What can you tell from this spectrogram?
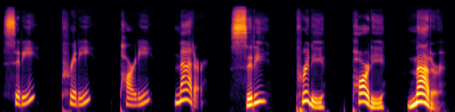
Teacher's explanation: It's like a very fast D sound. Not a hard T, not a hard D, just a quick tap. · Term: flap T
